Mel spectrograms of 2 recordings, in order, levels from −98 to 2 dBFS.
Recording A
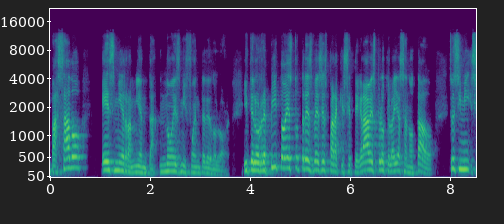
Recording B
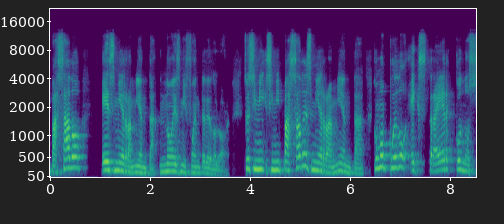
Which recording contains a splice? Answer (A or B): B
